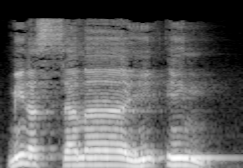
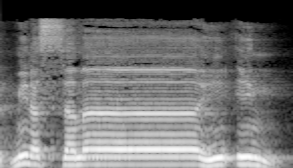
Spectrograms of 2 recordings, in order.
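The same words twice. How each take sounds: First: The long vowel is kept short. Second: The long vowel is held at medium length. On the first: "والقصر" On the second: "يجوز فيه التوسط"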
